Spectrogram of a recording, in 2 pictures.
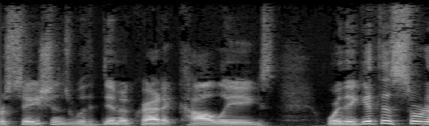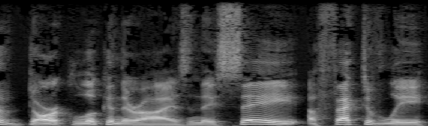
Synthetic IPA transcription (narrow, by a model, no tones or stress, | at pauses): ə˞seɪʃɨ̃nzwəðdɛmɨkʰɹ̥æɾɨkʰɑlˠiɡz̥ | wə˞ðeɪɡɛt̪̚ðɪsɔɹɾʌvdɑɹklʊkɨ̃nðə˞aɪzɨ̃n̩ðeɪseɪəfɛk̚tɨvli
